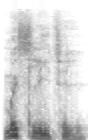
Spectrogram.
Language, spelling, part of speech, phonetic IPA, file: Russian, мыслитель, noun, [mɨs⁽ʲ⁾ˈlʲitʲɪlʲ], Ru-мыслитель.ogg
- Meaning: thinker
